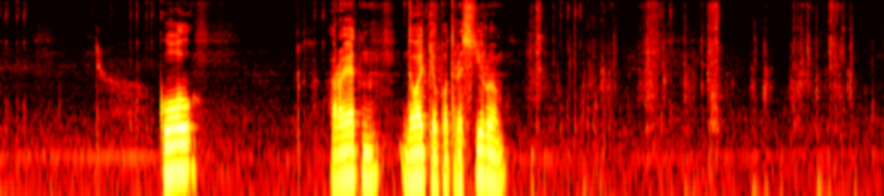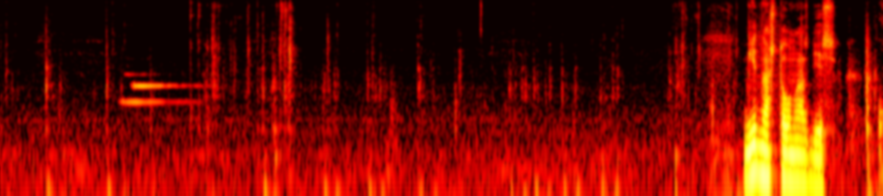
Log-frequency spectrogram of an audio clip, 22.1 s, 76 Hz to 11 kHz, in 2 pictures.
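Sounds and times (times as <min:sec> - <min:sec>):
computer keyboard clicks: 0:00.0 - 0:00.4, 0:01.6 - 0:02.0, 0:06.6 - 0:11.8, 0:13.4 - 0:20.3
two-note electronic chime: 0:12.6 - 0:13.6.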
